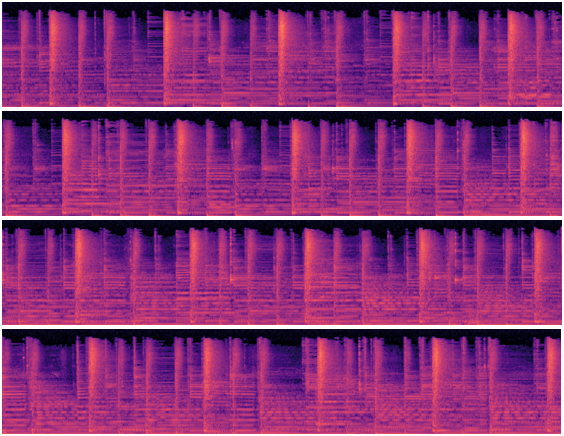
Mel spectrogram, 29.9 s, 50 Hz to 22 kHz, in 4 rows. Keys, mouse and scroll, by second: 1.7 scroll down 1, 6.2-7.8 drag, 8.2 scroll up 1, 8.3 t, 9.1-10.3 alt+drag, 10.3-10.7 scroll down 1, 10.7 click, 13.3 scroll down 1, 14.0 ctrl+z, 14.8 click, 21.5 scroll down 1, 24.1-26.3 scroll down 1, 28.2 scroll down 1.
